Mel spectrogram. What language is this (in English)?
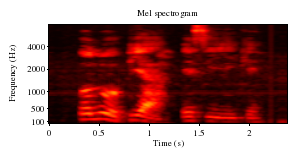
Igbo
